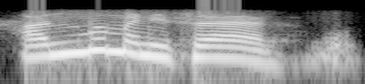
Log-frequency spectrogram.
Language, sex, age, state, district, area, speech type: Tamil, female, 60+, Tamil Nadu, Tiruvannamalai, rural, conversation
